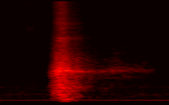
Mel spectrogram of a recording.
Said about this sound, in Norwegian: og så har du gjespen. og Det er også en sånn mekanisme som kroppen også har for å få en avspenning. At du gjesper og kanskje strekker samtidig òg.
